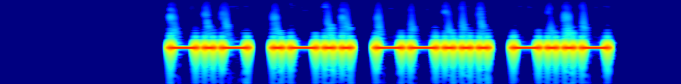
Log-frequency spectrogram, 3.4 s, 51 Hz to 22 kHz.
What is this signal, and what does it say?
Morse code, heard as a keyed tone, about 28 wpm, 700 Hz. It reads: KL7X
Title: DXCC-100 Call Signs - 4 Characters - Repeated 2x - 28wpm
